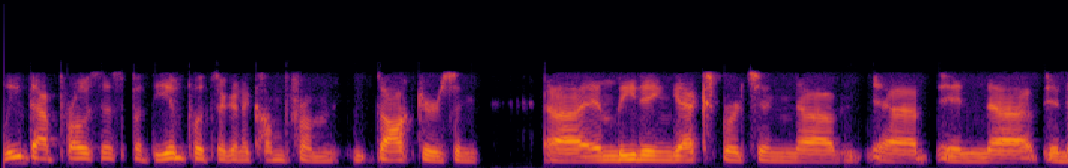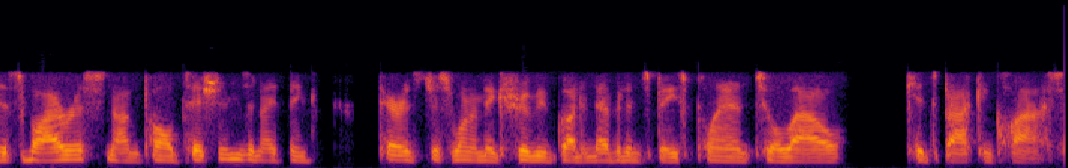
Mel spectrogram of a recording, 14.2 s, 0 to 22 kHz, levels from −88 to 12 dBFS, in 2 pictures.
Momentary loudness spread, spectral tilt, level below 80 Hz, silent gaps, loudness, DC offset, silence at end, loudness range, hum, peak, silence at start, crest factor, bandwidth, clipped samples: 10 LU; -8 dB/octave; -78 dBFS; none; -19 LUFS; under 0.1%; 0 s; 3 LU; none; -4 dBFS; 0 s; 16 dB; 4 kHz; under 0.1%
